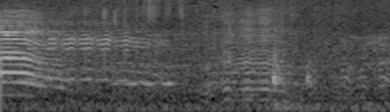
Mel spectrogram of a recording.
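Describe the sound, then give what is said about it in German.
Lambs bleating in the background on a goat farm, bottle- and bucket-raised: a few faint, wavering nasal calls spaced out over a low, quiet backdrop. “Im Hintergrund meckern einige Lämmer, die ich mit Flasche und Eimer großgezogen habe.”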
